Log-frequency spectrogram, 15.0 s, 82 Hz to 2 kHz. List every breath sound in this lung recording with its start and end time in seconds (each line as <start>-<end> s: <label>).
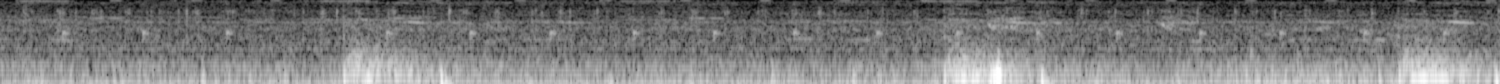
3.34-4.51 s: inhalation
3.34-4.51 s: crackles
9.44-10.60 s: inhalation
9.52-9.93 s: wheeze
14.06-14.86 s: inhalation
14.13-14.59 s: wheeze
